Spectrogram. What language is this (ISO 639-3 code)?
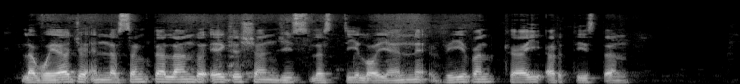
epo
